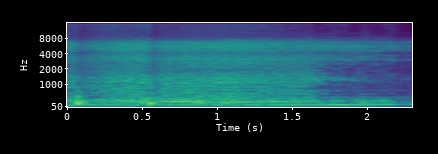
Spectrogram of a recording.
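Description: A loud, grainy rush of noise that fades out after about a second and three-quarters, over background acoustic guitar music.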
